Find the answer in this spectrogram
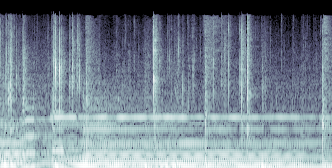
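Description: Background music, with irregular sharp cracks and crackles of hardened epoxy drips snapping off as tape is peeled away from a resin tabletop's edge.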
